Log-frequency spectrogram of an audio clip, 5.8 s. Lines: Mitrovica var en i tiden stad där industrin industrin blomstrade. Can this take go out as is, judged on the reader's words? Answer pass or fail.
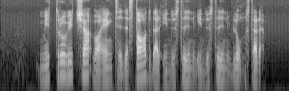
pass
